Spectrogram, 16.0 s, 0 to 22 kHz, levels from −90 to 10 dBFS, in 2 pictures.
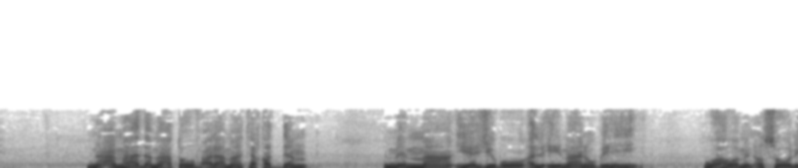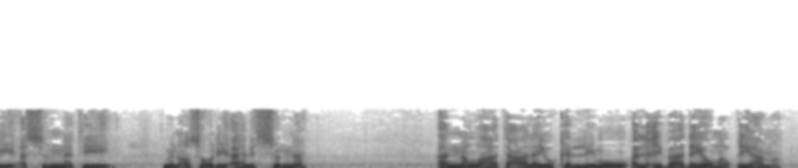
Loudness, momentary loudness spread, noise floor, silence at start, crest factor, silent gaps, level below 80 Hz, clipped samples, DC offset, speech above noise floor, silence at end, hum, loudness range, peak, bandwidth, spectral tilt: -15 LUFS; 5 LU; -43 dBFS; 0.9 s; 12 dB; none; -54 dBFS; under 0.1%; under 0.1%; 29 dB; 0.15 s; none; 3 LU; -4 dBFS; 8 kHz; -6 dB/octave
